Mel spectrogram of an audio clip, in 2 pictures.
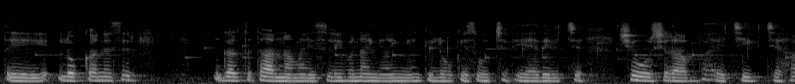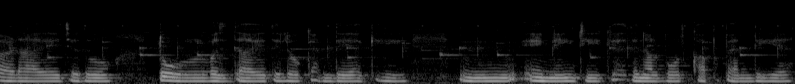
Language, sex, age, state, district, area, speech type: Punjabi, female, 45-60, Punjab, Jalandhar, urban, spontaneous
